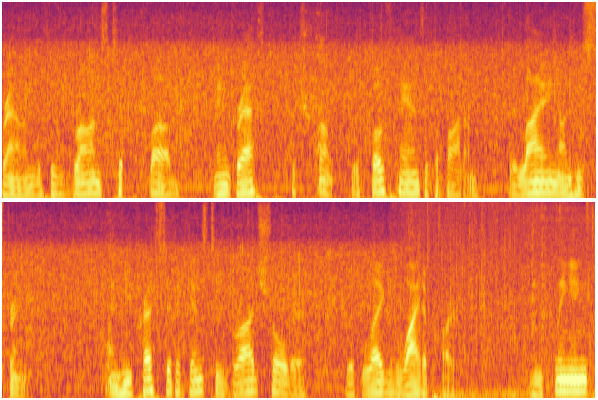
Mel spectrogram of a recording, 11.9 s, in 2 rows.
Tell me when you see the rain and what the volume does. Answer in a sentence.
You can hear the rain from 0.0 to 11.8 s, at a steady volume.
